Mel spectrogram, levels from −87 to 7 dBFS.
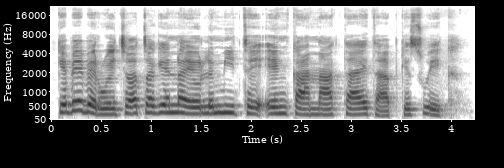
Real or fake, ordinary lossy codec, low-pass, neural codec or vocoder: fake; none; none; vocoder, 44.1 kHz, 128 mel bands every 256 samples, BigVGAN v2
